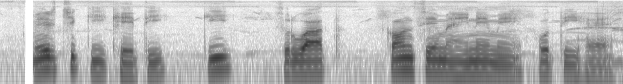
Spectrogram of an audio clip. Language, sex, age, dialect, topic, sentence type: Hindi, male, 31-35, Kanauji Braj Bhasha, agriculture, question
